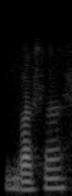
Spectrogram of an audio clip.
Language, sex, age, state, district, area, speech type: Kashmiri, male, 45-60, Jammu and Kashmir, Bandipora, rural, conversation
